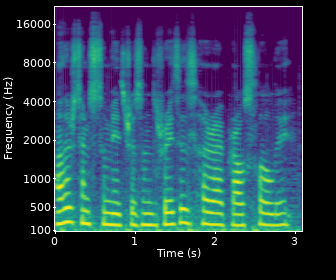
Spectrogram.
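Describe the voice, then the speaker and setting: A woman's voice: mid-range voice, little pitch movement, moderate pace, dark tone, soft background music. A woman streamer reading story narration aloud from a visual novel, dramatic but stumbling over words now and then.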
